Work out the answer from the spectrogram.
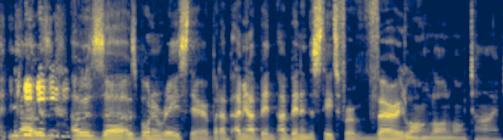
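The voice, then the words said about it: Italian accent. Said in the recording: “I can hear that in your Italian accent.”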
